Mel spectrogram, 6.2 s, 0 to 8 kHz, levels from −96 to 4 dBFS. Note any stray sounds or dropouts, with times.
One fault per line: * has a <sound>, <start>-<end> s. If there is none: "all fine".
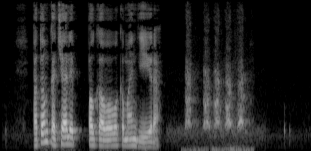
* has a bark, 3.6-5.1 s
